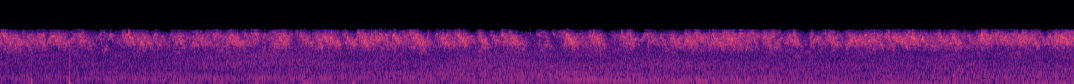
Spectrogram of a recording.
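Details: A flock of sparrows, reckoned at about twenty, hidden inside a bush that is passed a few days a week: a dense, unbroken chorus of high, overlapping chirps and tweets throughout, with a faint low rumble of background noise.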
